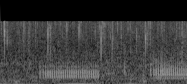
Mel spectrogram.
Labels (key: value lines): label: biophony, croak
recorder: SoundTrap 500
